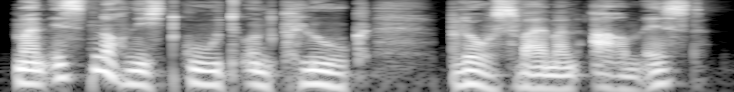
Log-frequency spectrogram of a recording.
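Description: A sardonic young man lays out his argument in a measured, reasoning way, his voice low and set close to a dry microphone, as a male reader takes on the part. The tone stays wry and calm, never shouting. It is a literary reading of a novel. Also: husky, dry recording. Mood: earnest.

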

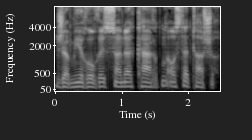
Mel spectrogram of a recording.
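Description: A man narrating a storybook in a lively, expressive reading. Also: fairly low pitch, measured pace, vocal fry, no room sound, clean studio sound. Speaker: audiobook narrator.

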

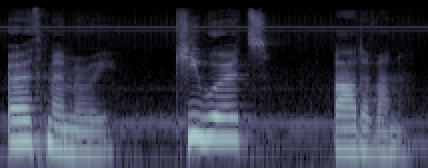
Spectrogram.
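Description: A thoughtful narrator, gravelly edge. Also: female voice, lowish voice, expressive, measured pace, slight background noise. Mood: reflective. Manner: quiet, thoughtful, restrained. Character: reflective young woman Deirdre, narrator. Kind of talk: radio drama narration.

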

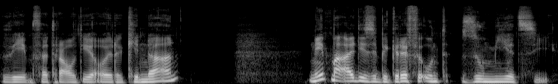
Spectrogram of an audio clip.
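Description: A man narrates his podcast from a studio, and the sound is close and dry. He talks directly to the listeners in a relaxed, chatty tone. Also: mid-range voice, measured pace, no room sound. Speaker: podcast host. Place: recording studio.

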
